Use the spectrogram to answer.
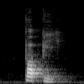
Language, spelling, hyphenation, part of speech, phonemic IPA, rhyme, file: Dutch, pappie, pap‧pie, noun, /ˈpɑ.pi/, -ɑpi, Nl-pappie.ogg
- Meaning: daddy, dad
